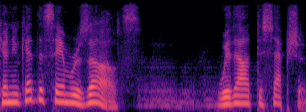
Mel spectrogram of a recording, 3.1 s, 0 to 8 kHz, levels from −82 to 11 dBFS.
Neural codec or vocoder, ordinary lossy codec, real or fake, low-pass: codec, 16 kHz, 0.5 kbps, X-Codec, WavLM features, trained on Multilingual LibriSpeech; Opus, 24 kbps; fake; 7.2 kHz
